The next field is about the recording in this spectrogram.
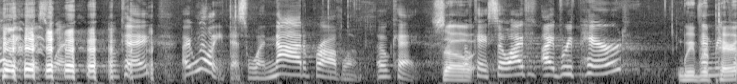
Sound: laughing

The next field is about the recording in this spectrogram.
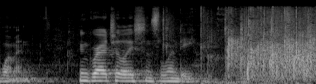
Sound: applause

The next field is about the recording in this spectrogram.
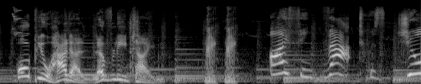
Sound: snorts

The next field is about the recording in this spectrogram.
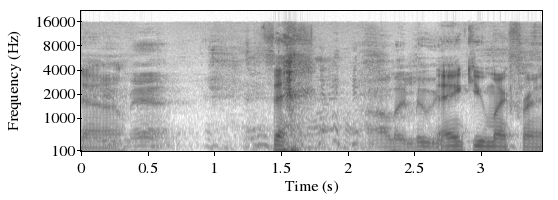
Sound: laughing

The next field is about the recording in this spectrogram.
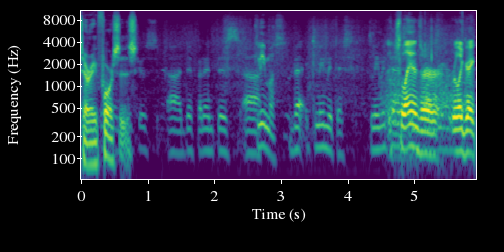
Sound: speaking in a foreign language

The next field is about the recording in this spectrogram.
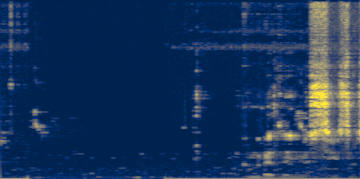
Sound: birds chirping

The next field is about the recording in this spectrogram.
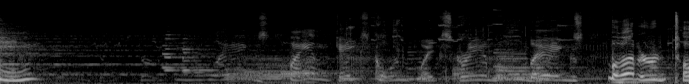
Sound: the sound of chaos ensuing

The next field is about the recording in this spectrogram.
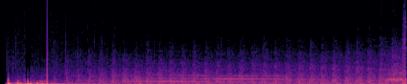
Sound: train engine

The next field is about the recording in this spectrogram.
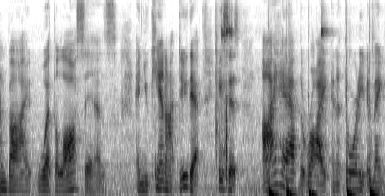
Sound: pounds table

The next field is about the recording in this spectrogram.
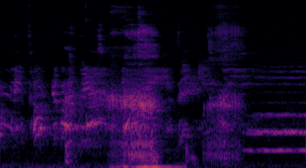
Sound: guffaws

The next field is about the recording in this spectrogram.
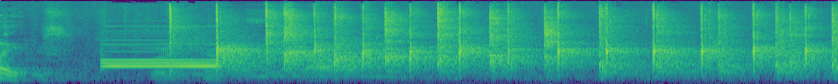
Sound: clapping

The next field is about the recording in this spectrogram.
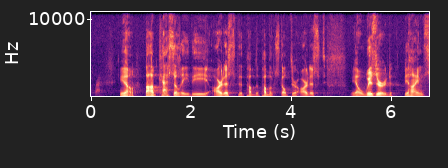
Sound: none

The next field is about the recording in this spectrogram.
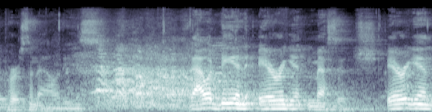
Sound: laugh

